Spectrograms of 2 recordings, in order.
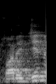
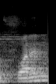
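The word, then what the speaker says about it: foreign: पढ़े जा रहे हैं, लेकिन जी आपको ड्रॉप करना, जी नहीं पढ़ना। फॉरिजिन अगर आप कर देंगे तो सेंटेंस गलत हो जाएगा और लोग मौज लेंगे, तफरी लेंगे, आपकी हंसी उड़ाएंगे।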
